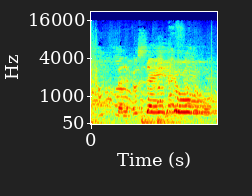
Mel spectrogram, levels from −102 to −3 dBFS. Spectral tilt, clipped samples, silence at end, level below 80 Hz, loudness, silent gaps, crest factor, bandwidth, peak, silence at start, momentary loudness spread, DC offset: -5.5 dB/octave; under 0.1%; 0 s; -34 dBFS; -16 LUFS; none; 16 dB; 13.5 kHz; 0 dBFS; 0 s; 10 LU; under 0.1%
